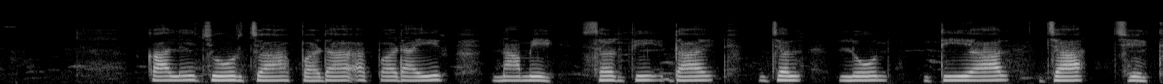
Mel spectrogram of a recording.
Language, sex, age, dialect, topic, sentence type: Magahi, female, 25-30, Northeastern/Surjapuri, banking, statement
